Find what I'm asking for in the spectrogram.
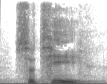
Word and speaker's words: sati: Of course, he came from a nation that up until recent times and even currently in some rural parts practices widow burning, the practice of sati, S-U-T-I, or sorry, S-A-T-I, and it's one of their A's is pronounced with the U, where the widow's life is over when her husband dies.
